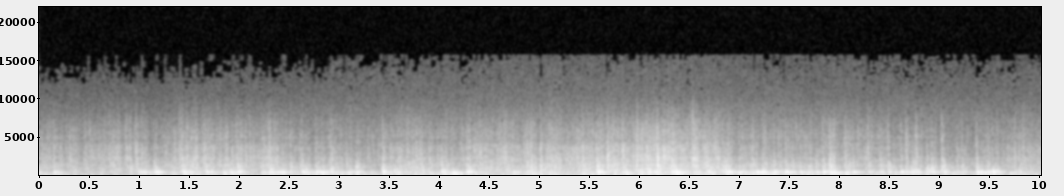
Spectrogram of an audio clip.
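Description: Steady rain pattering on a window.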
